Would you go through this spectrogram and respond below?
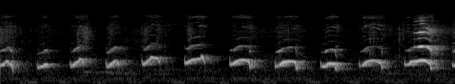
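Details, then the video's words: Close, loud crying from a Yorkshire Terrier puppy: about ten evenly spaced whines in under five seconds. Each one swoops upward and falls back, sounding plaintive and insistent. "Yorkie Puppy Crying Sound Effect"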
